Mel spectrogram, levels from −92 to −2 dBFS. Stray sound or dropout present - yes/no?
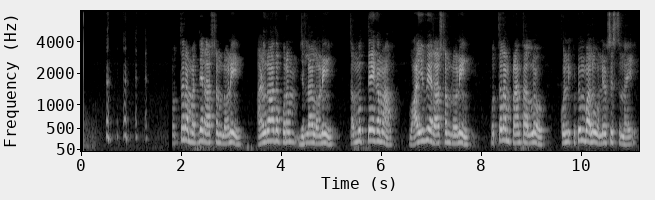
yes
